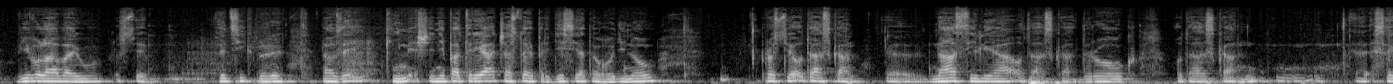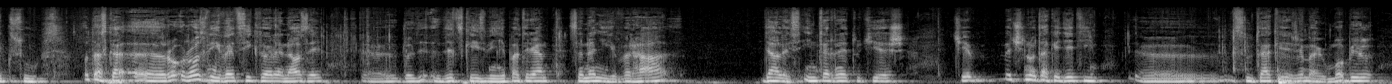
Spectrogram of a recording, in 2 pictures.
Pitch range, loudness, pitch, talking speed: 135-155 Hz, -17 LUFS, 145 Hz, 115 wpm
